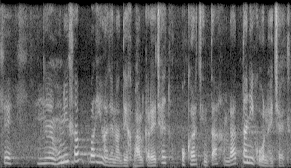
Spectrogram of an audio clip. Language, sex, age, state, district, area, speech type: Maithili, male, 30-45, Bihar, Purnia, rural, spontaneous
